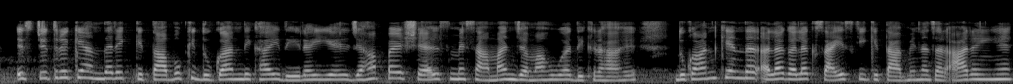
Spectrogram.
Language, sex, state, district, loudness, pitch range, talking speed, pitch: Hindi, female, Maharashtra, Chandrapur, -25 LUFS, 220-255 Hz, 200 wpm, 235 Hz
